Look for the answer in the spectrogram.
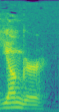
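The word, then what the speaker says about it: Junger: It's pronounced Younger, but it's spelled with a J, so it's J-U-N-G-E-R, but it's Sebastian Younger, and he was the author of a book called War, which was a companion piece to the documentaries Restrepo and Korngal.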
